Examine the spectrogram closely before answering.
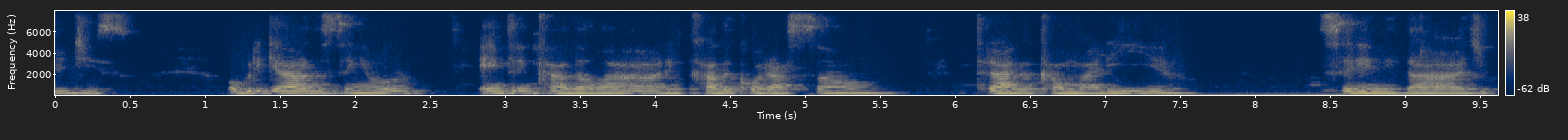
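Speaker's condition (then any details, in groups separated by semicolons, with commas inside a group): No condition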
